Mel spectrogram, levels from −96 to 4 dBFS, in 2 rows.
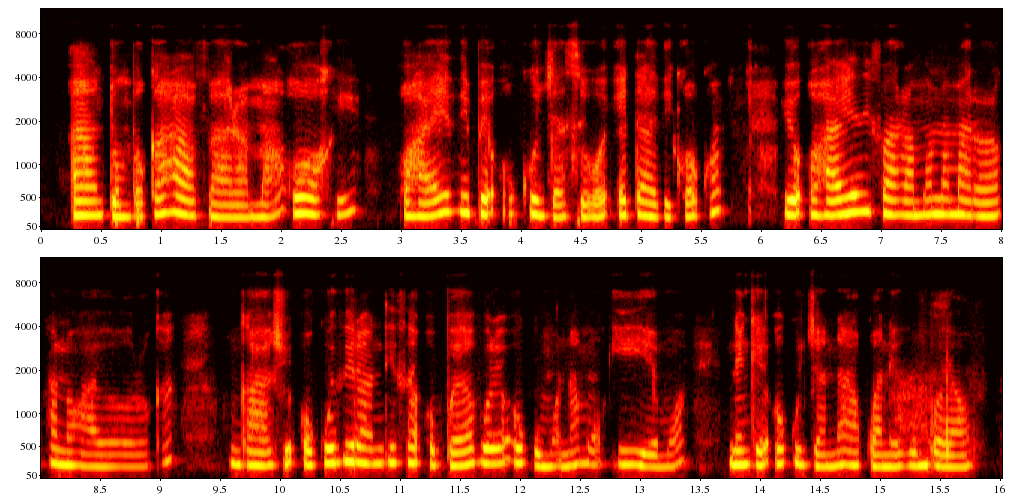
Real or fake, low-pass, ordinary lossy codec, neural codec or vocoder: real; 7.2 kHz; Opus, 24 kbps; none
